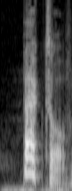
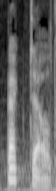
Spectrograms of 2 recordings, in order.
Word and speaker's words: Bechdel: It's Bechtel, rhymes with rectal. – So I submit that for the record. – Nice. – Not Bechdel test. Bechdel test.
